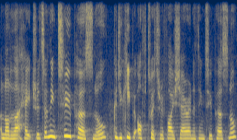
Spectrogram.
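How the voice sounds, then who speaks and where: The voice belongs to a woman. Ordinary pitch variation runs through it. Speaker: conference keynote speaker. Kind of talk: keynote speech, spoken freely. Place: hall. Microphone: podium.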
